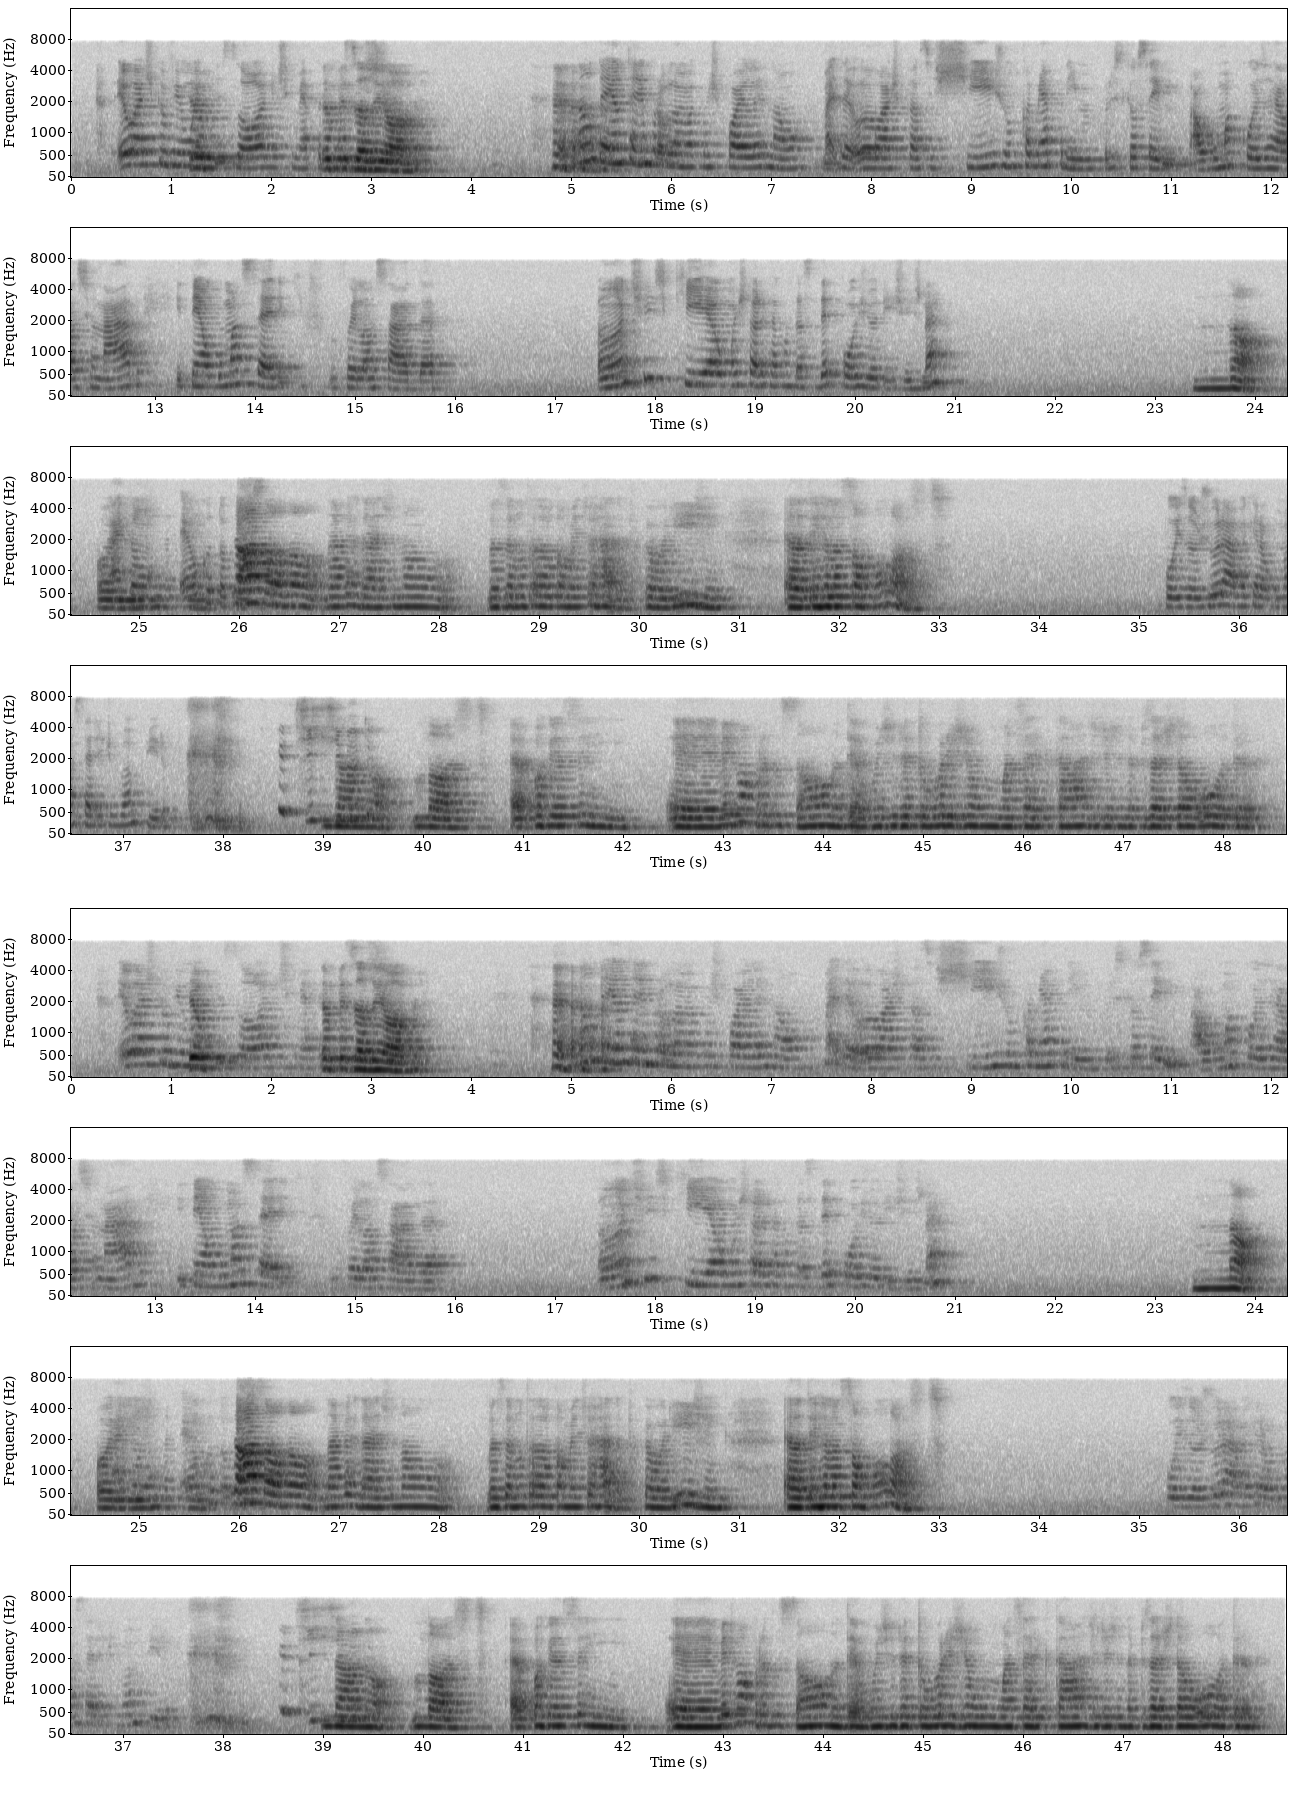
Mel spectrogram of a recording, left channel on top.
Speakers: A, on the left; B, on the right.
A: Eu acho que eu vi um
B: Eu,
A: episódio, acho que minha prima
B: eu pisando
A: assistiu
B: em ovos. <laughs>
A: Não tenho, não tenho problema com spoiler, não. Mas eu, eu acho que eu assisti junto com a minha prima. Por isso que eu sei alguma coisa relacionada. E tem alguma série que f- foi lançada antes, que é uma história que acontece depois de Origens, né?
B: Não. Origem.
A: Ah, então é o que eu tô pensando.
B: Ah, não, não. Na verdade, não. Você não tá totalmente errada, porque a Origem, ela tem relação com Lost.
A: Pois eu jurava que era alguma série de vampiro. <laughs> Eu te
B: Não,
A: juro.
B: não, Lost. É porque assim, é mesmo a produção, né, tem alguns diretores de uma série que tá dirigindo episódios da outra,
